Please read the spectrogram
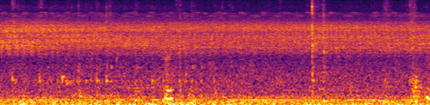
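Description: Plastic spoon stirring a baking soda and water mix inside a plastic flask, with a sharp click about three seconds in, over a steady high hiss in the background.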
